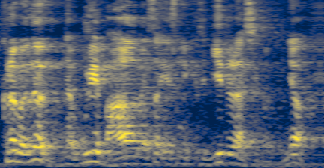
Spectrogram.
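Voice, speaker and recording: A man preaching a children's sermon as pastor, animated and acting out what children might say. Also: medium pitch, fast. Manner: animated, acts out children's quotes. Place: church room. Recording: echoey church hall.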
